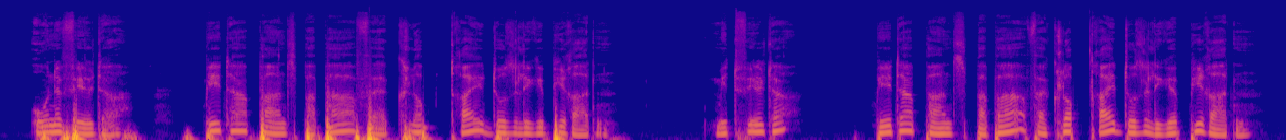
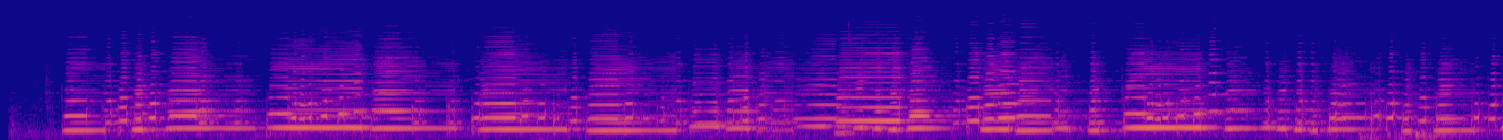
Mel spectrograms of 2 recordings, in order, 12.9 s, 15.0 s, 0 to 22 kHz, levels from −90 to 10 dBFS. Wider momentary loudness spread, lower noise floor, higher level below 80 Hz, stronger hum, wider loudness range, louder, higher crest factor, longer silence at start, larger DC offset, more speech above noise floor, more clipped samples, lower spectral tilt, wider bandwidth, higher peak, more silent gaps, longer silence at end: first, 16 LU vs 11 LU; first, -83 dBFS vs -68 dBFS; first, -28 dBFS vs -70 dBFS; neither; first, 8 LU vs 3 LU; first, -28 LUFS vs -36 LUFS; about the same, 20 dB vs 16 dB; second, 0.35 s vs 0.6 s; neither; first, 59 dB vs 32 dB; neither; first, -8 dB/octave vs -6.5 dB/octave; first, 13 kHz vs 9.8 kHz; first, -6 dBFS vs -20 dBFS; neither; first, 0.35 s vs 0 s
